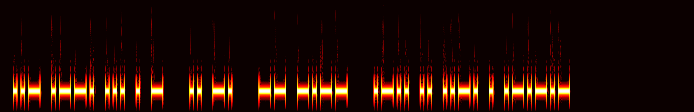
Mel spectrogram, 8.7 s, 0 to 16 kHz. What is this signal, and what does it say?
Morse code, heard as a keyed tone, about 25 wpm, 700 Hz. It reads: UPSET IN MY LIFE.
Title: Sentences from Top 1000 Words - Review Part 5 - 25wpm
